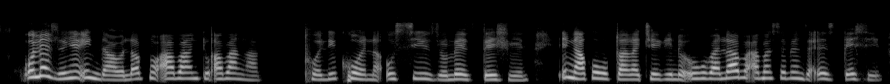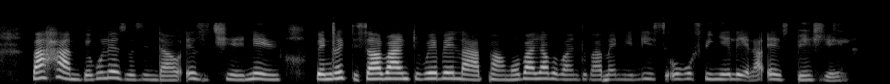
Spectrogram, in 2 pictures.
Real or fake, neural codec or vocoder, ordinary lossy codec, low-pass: fake; codec, 16 kHz, 1 kbps, FunCodec, trained on Chinese and English, 50 frames a second; Opus, 24 kbps; 7.2 kHz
